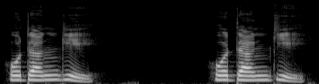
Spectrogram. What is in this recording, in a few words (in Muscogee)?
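"hotvnke", Muscogee word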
